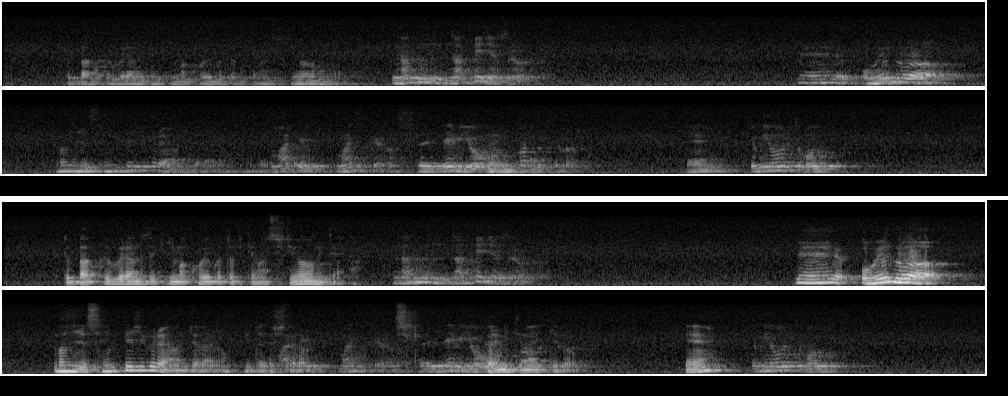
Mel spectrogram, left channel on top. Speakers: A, on the right; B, on the left.
A: ちょっとバックグラウンド的に今こういうこと起きてますよ、みたいな。
B: なん、何ページなのそれは。
A: えー、俺のは、マジで1000ページぐらいあるんじゃないの下手したら。
B: マジ、マジかよ。
A: し
B: それ全部読み終わった、
A: っかり見てないけど。
B: それは。
A: え
B: 読み終わると思う。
